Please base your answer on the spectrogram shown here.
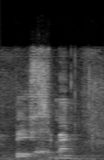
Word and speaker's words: Bauman: Well, if you ask the family members, it's Bauman. It's Bauman? If you ask the older generations, it would be Bachmann, which is a little more of a German tint to it, but Grandpa had to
